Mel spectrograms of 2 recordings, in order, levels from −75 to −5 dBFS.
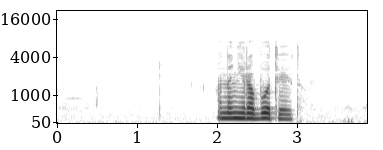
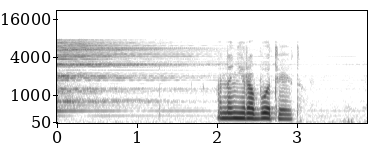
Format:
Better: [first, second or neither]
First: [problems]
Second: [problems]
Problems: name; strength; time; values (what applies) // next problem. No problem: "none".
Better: first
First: none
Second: background sound (Hi-hat); 13 dB below the speech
